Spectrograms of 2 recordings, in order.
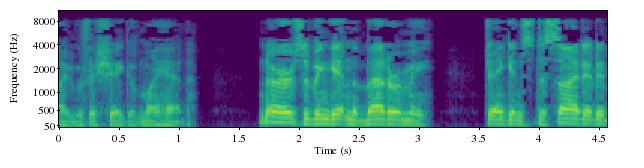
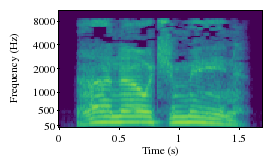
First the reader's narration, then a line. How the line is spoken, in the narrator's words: Drace said with a sigh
